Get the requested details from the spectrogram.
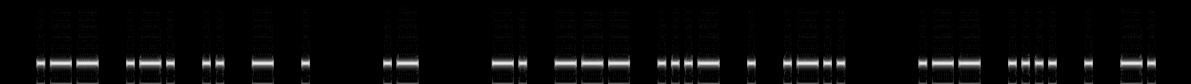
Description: Morse code, heard as a keyed tone, about 18 wpm, spaced as for 15 wpm, 1000 Hz. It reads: WRITE A NOVEL WHEN
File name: qotdfiles / 15wpm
